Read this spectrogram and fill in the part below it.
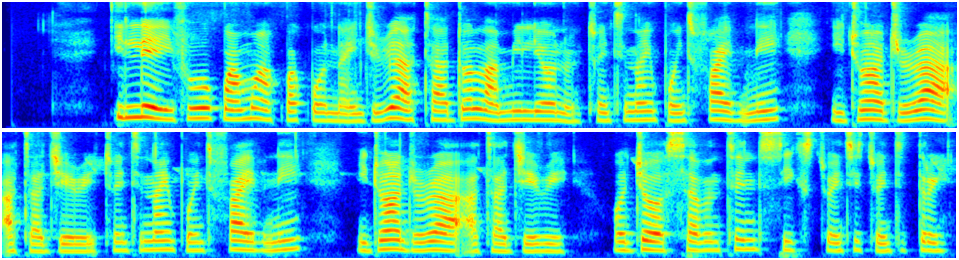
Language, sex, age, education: Yoruba, female, 15-29, tertiary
